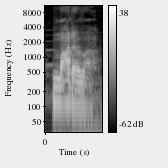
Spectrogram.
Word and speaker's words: Madara: Madara. It is that simple. Don't put too much emphasis in the R part. So it's Mad-A-Ra.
